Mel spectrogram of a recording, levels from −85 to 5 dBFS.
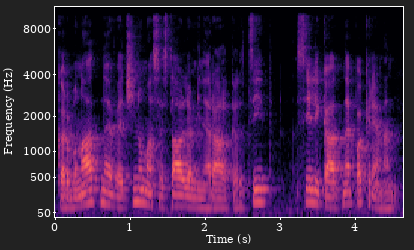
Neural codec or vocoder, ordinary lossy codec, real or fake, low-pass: none; none; real; 9.9 kHz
